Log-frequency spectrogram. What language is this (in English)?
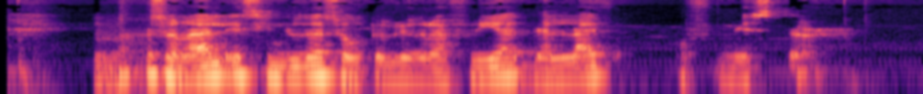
Spanish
